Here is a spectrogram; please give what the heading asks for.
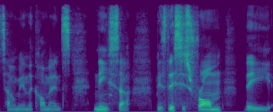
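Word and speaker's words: Kneesaa: I'm butchering that pronunciation I'm assuming it's a silent k so Wicket and Nisa and I think this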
